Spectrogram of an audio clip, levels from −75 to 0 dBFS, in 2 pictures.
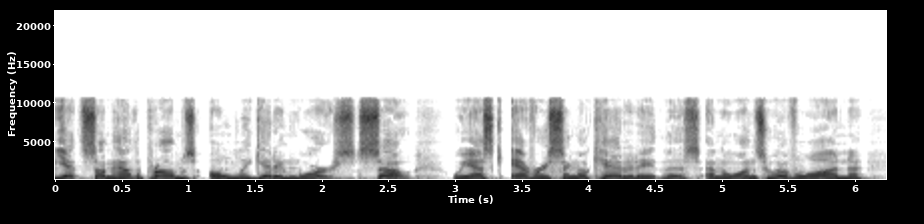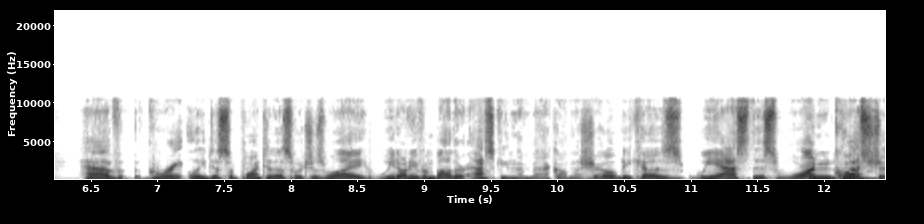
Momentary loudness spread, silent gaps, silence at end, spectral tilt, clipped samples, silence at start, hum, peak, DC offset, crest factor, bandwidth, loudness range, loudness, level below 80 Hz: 8 LU; none; 0 s; -4.5 dB/octave; under 0.1%; 0 s; none; -2 dBFS; 0.1%; 18 dB; 11 kHz; 4 LU; -20 LUFS; -38 dBFS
